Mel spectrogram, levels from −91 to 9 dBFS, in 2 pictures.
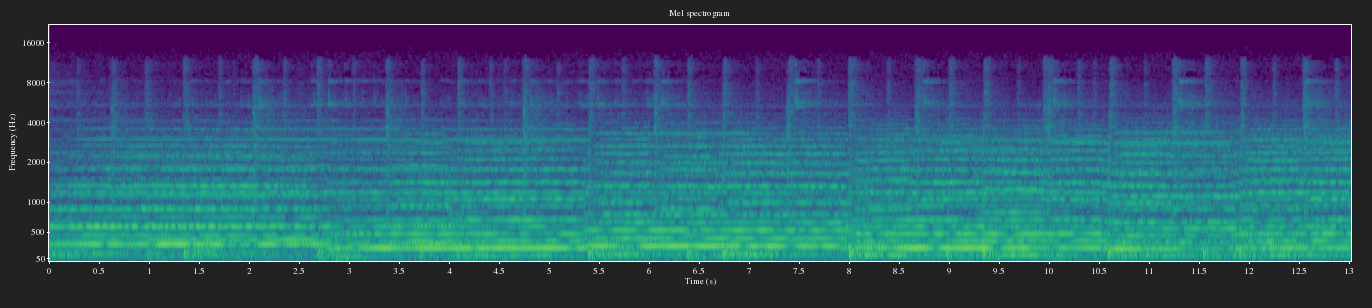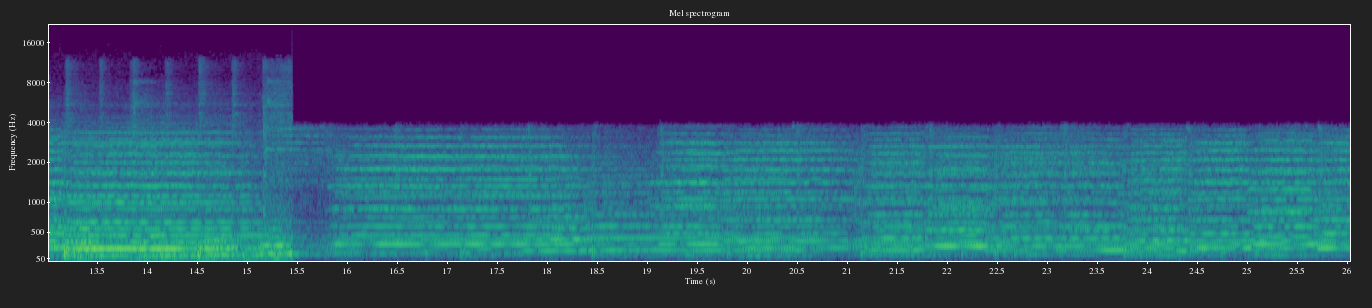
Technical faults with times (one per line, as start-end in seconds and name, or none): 15.45-26.03 input switched to a poorer device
